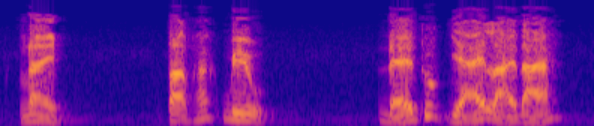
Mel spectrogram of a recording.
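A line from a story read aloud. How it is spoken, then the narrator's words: Shouting. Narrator (Vietnamese): Khu Sử Cơ quát lên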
